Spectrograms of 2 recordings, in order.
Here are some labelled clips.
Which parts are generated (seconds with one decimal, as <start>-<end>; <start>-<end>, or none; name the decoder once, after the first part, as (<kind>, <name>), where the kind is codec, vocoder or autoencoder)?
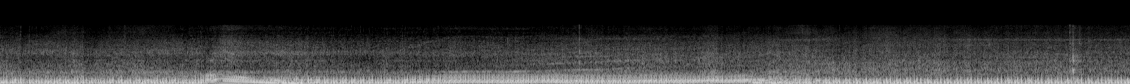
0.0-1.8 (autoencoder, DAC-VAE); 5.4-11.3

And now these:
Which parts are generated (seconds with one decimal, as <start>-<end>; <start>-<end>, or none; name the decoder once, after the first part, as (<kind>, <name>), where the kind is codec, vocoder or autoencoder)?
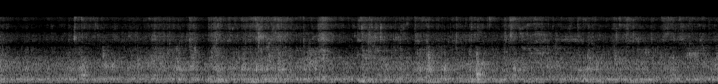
none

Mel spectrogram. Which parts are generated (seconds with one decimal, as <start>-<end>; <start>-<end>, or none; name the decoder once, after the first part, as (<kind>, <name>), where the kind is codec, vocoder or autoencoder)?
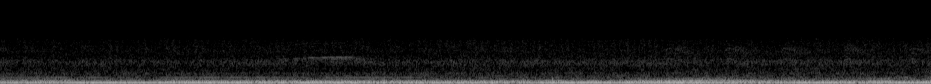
none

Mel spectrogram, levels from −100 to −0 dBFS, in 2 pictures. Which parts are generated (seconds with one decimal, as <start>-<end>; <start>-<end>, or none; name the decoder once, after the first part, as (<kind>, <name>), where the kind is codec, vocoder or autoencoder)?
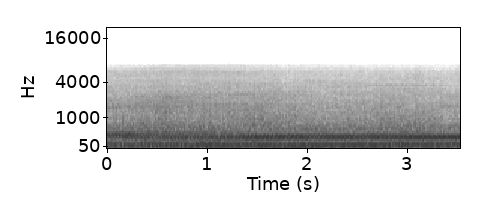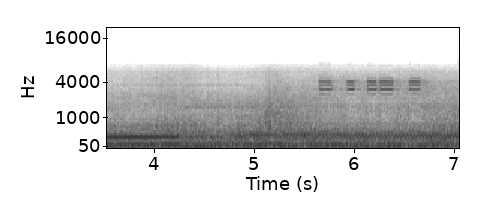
2.6-5.1 (autoencoder, DAC-VAE)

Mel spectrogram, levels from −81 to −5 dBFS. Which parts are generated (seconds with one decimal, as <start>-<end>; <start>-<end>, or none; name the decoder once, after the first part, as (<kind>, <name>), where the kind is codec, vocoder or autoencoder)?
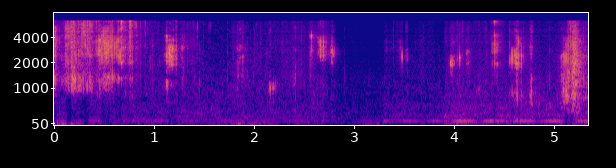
0.0-0.9 (autoencoder, DAC-VAE); 2.2-5.3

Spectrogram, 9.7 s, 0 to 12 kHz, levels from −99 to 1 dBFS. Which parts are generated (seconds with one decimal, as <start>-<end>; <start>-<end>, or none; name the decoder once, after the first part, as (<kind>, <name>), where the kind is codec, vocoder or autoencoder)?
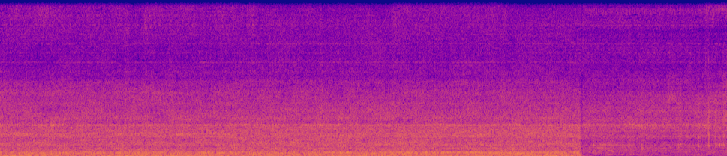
0.0-9.7 (autoencoder, DAC-VAE)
